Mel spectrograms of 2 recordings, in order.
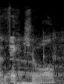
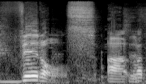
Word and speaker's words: victuals: have it would say victual right but it's not that word is actually Vittel that it is pronounced vittles like the little food beef says it's vittles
